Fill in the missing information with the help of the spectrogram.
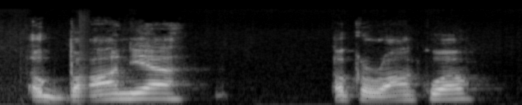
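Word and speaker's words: Ogbonnia Okoronkwo: Ogbonya Okoronkwo.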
